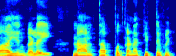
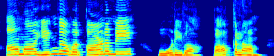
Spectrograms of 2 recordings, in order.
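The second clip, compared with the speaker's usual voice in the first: higher, dreamy female voice; young woman Leena voiced; 6 semitones higher than usual. Leena recalling a past life to Ganesh, in a higher woman's voice. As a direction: voice Leena as she drifts back to a half-remembered past.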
